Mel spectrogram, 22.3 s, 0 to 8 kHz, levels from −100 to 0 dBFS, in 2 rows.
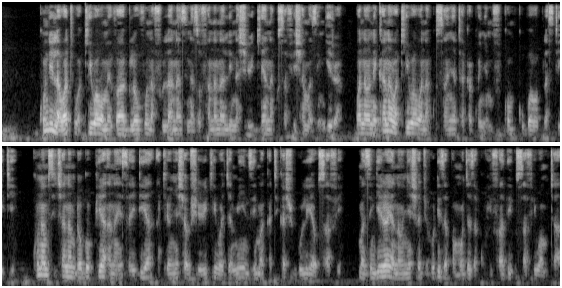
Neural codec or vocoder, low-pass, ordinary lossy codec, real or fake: none; 7.2 kHz; AAC, 48 kbps; real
